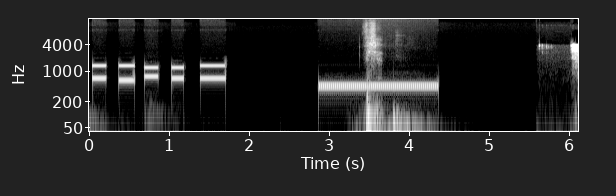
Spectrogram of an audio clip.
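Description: Telephone keypad dialling tones: a quick run of about six two-note beeps, the last held a little longer, then after a pause one long ringing tone of about a second and a half as the call rings through, with a brief click partway through it.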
